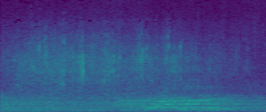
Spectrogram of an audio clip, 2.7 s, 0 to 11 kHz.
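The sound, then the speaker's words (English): Holstein dairy cows mooing while huddled in long pens, munching hay, at Blue Spruce Dairy Farm in Bridport, Vermont, home to 2,000 cows, at 5 o'clock on a cold morning; one drawn-out, wavering moo rises over a steady wash of background noise and other lowing from the herd. “They're huddled together in long pens, mooing, munching hay,”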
